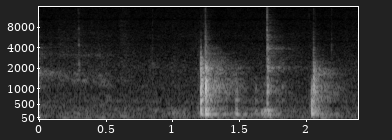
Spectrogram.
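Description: Two sharp knocks about half a second apart, a little over a second in: a screwdriver being put down on a hard work surface.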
